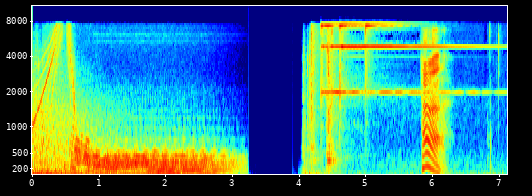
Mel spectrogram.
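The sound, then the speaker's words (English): A comic shop door opens to a jingling bell chime, with bright ringing tones that sustain and fade, following an earlier burst of sweeping, humming tones and a short silence. “No, the door does work. It is opening.”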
